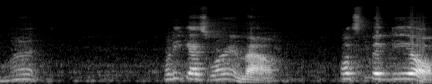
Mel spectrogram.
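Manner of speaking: very high, groggy, drowsy, half-asleep voice. Retelling the sinking-boat story, imitating Jesus half asleep. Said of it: "I picture Jesus half asleep going".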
